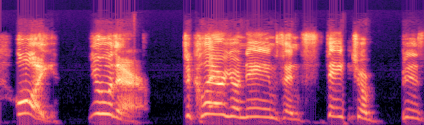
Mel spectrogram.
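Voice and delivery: very high-pitched calling out. Narrating a guard on a watchtower hailing the approaching party, hailing from a watchtower. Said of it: "the guard on one of the towers hails you".

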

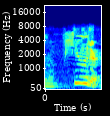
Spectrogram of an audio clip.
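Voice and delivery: computer said with the middle syllable -pu- stressed. Explaining word stress, stress on middle syllable of computer. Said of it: "I only stress one of them. ... It's the middle one".

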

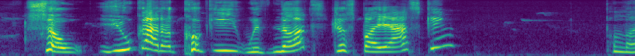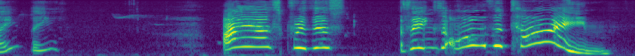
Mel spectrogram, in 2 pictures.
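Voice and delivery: squeaky, very high cartoon pigeon voice. Reading a story aloud, voicing the pigeon: pigeon character voice. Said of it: "I'm the askingest pigeon in town".

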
